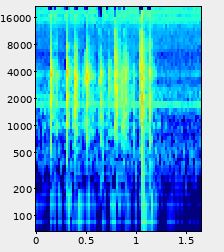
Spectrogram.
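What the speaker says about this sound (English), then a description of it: "it is a lot quicker to just type things with the keyboard" Quick bursts of typing on a computer keyboard, close and fairly quiet, with clustered keystrokes and no talk.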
